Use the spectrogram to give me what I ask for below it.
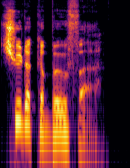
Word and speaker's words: Tchoutacabouffa: T-C-H-O-U-T-A-C-A-B-O-U-F-F-A. It looks like Chutakabufa. – Oh my God. – Wow. You got it.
